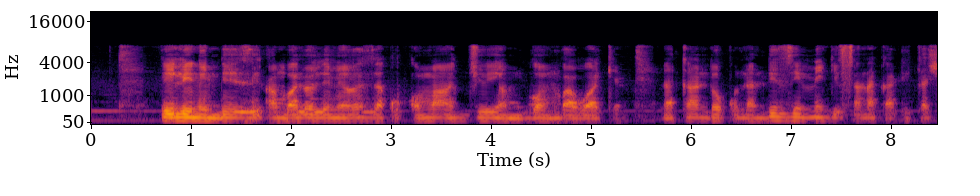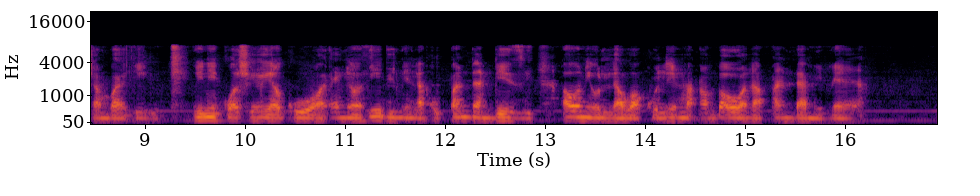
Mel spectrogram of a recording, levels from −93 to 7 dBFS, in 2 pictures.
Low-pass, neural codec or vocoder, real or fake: 7.2 kHz; codec, 44.1 kHz, 3.4 kbps, Pupu-Codec; fake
